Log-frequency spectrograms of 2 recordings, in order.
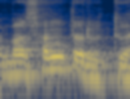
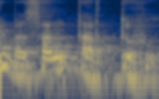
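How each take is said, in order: First: Said in the usual way. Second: "ऋतुः" with the final visarga breathed out, "बसंत ऋतुः"; careful Sanskrit pronunciation. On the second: Shown as a demonstration. Sanskrit teacher showing students how to say "बसंत ऋतुः" with its visarga. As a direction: sound the visarga at the end of "ऋतुः" like a soft echoing h. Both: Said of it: "लेकिन इसका उच्चारण कैसे होता है?".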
